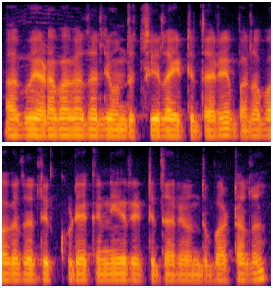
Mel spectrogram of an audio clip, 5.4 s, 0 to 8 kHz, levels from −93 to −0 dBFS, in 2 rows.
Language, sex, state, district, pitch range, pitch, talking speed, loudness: Kannada, male, Karnataka, Koppal, 85-90 Hz, 90 Hz, 120 wpm, -19 LUFS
